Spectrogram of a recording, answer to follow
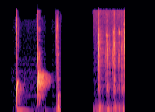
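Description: Animated-intro sound effects: three quick cartoon pops in the first second, each dropping in pitch, then about half a second of rapid keyboard-typing clicks as text is typed into a search bar.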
